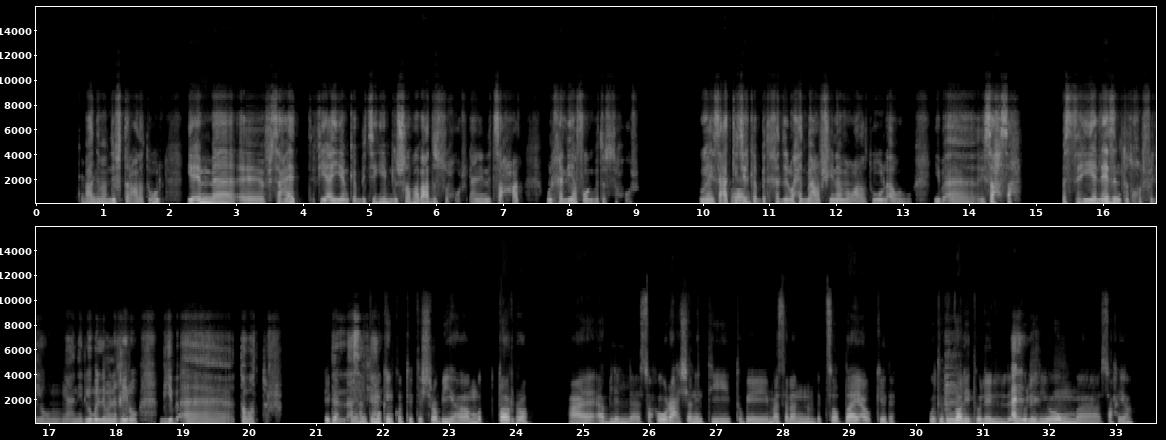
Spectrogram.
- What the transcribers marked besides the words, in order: tapping
- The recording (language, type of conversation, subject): Arabic, podcast, قهوة ولا شاي الصبح؟ إيه السبب؟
